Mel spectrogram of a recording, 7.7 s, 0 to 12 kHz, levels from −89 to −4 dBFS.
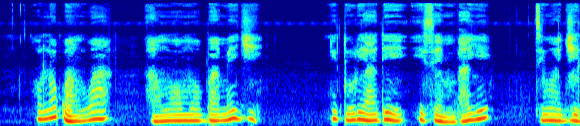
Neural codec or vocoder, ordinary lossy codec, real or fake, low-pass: none; AAC, 48 kbps; real; 10.8 kHz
